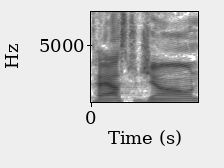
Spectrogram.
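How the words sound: It is said in a put-on accent. "I'm going to stop doing that accent"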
